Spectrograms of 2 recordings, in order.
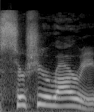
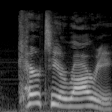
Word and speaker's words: certiorari: or certiorari or uh the actual correct Latin pronunciation, I am told by Latin professors, is certiorari, which nobody in the history of lawyers has ever used in their life.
